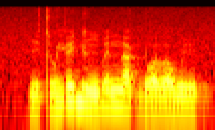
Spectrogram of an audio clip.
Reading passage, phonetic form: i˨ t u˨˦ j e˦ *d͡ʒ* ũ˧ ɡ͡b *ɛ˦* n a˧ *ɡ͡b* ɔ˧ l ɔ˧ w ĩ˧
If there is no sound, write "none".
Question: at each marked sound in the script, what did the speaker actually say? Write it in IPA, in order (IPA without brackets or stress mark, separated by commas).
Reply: d͡ʒ, ɛ˦, ɡ͡b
